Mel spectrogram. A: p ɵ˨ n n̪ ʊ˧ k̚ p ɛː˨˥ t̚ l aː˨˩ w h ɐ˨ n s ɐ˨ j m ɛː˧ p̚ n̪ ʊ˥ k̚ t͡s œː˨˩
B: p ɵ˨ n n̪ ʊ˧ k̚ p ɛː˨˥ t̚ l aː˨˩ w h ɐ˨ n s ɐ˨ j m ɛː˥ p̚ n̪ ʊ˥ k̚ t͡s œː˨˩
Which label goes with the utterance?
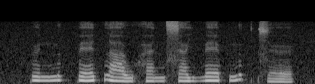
A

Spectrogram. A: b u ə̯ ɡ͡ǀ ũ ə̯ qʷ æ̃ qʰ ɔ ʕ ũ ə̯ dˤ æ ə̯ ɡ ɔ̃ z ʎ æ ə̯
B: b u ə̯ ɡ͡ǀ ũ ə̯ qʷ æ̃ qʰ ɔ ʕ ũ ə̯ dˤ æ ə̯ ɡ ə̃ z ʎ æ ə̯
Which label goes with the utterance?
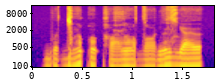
B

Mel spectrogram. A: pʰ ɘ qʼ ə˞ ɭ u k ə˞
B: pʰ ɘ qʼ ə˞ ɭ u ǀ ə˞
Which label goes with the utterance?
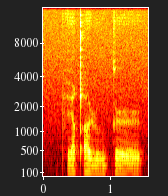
A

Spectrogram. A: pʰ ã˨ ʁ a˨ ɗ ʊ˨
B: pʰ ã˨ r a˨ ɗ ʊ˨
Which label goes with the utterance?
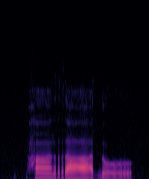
B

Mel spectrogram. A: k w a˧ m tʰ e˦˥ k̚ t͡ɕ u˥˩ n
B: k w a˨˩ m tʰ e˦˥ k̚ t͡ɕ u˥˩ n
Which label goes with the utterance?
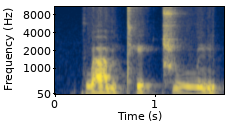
A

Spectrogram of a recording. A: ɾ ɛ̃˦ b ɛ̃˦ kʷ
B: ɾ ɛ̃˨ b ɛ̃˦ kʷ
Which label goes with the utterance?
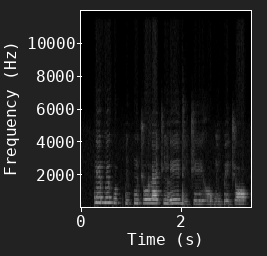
A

